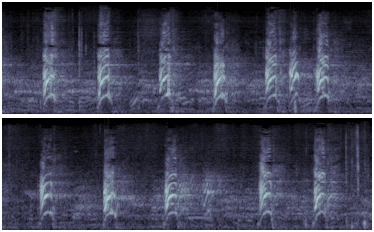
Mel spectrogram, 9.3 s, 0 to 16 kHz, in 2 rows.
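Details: During French Ring decoy work at the 2009 NARA Championships, a 7.5-year-old female Belgian Malinois guards an object and faces an attack. About twelve forceful barks sound at roughly 0.7-second spacing, some doubled, over a low background murmur.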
